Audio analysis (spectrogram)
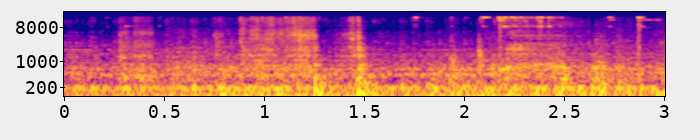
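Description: A GAZ-24 Volga pulling away, its low engine rumble steady and close, with keys jangling and small rattles inside the car.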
